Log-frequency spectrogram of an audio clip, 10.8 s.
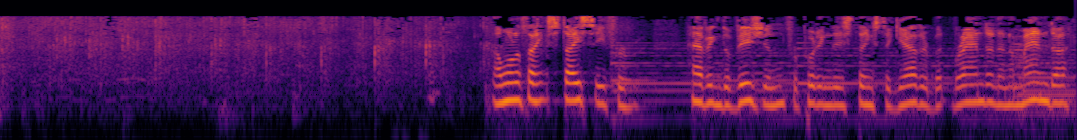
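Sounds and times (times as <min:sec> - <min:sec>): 
audience clapping: 0:00.0 - 0:05.5
speech: 0:05.0 - 0:10.7.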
